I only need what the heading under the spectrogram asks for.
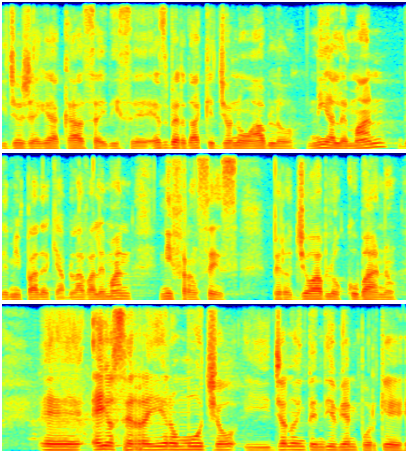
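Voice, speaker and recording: Someone speaks in a Portuguese accent at a moderate pace with fairly even intonation. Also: man. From Angola. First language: Portuguese (speaking Spanish). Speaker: novelist. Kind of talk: panel discussion at literary festival. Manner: halting, non-native Spanish.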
